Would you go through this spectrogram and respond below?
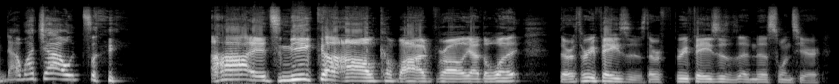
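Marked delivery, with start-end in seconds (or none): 0.0-0.9 high-pitched, little fairy voice. While gaming, the speaker redoes a voice that popped into their head: Navi voice. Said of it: "I had like the Navi from Legend of Zelda pop in my head right there with that voice".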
